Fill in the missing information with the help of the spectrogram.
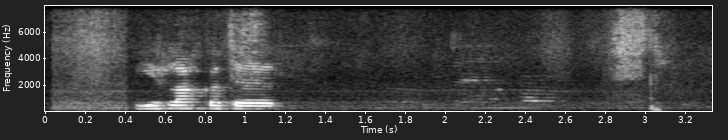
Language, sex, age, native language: Icelandic, female, 10, Icelandic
